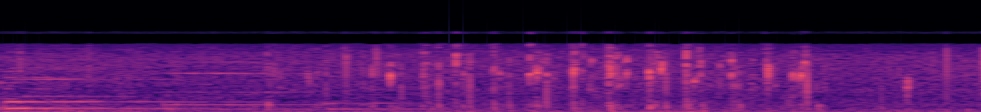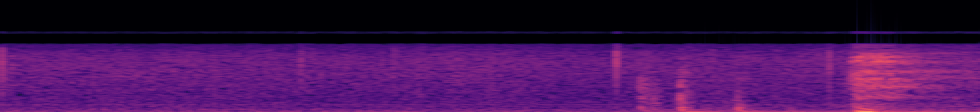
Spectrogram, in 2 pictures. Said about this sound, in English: Holmes proceeded to grind the only remaining pill into some milk and watched anxiously as the dog drank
